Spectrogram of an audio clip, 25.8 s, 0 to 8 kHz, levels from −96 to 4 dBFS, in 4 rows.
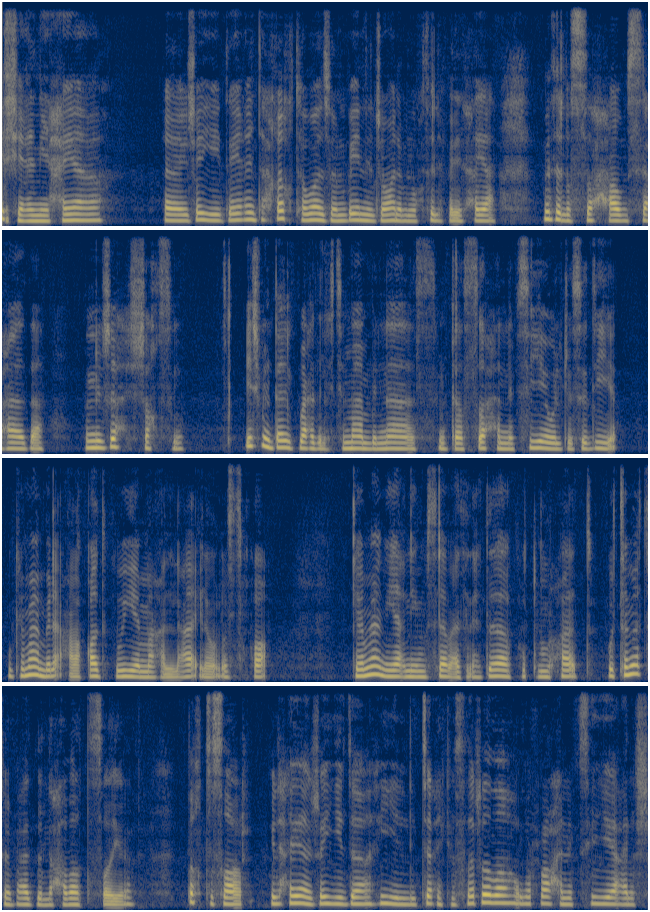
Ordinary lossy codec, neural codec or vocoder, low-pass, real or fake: none; codec, 16 kHz, 4 kbps, FunCodec, trained on Chinese and English, 50 frames a second; none; fake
